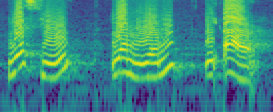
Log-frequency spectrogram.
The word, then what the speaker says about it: summer: look at these spellings s u m m e r summer it has to be pronounced in a lighter manner d r u m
